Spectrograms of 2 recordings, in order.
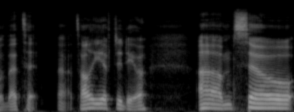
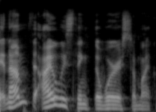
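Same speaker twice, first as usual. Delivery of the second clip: ordinary talk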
